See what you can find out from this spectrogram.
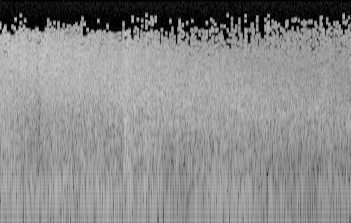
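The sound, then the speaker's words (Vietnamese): A thunderous blast from a mountain-blasting cannon rolls on as a loud, continuous roar with deep rumble, holding steady for several seconds without a distinct single crack. “Chưa mắng hết câu, lại nghe một tiếng nổ rền vang như sấm.”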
